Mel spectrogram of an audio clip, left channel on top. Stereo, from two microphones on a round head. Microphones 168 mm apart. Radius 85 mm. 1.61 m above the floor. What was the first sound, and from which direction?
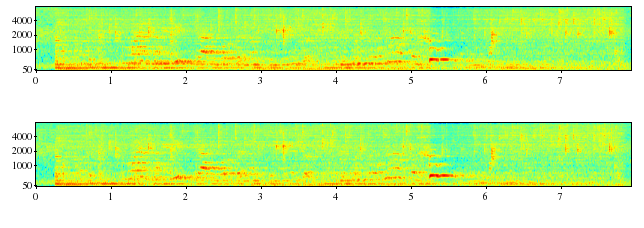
A running tap, 25° right (ahead or behind).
